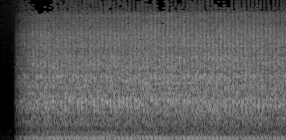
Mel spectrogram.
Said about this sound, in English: Another tractor rolls up to the weighing bay loaded with olives. I am at a processing factory in a village called Arajal, just outside the city of Seville in the south of Spain.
